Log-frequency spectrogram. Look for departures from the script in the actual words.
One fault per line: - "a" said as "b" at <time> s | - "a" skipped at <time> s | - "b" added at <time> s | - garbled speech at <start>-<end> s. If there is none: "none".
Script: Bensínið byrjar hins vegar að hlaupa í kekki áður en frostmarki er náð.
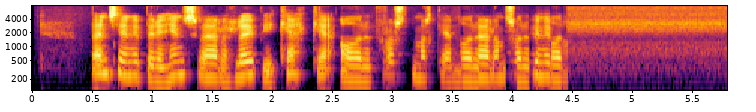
- garbled speech at 3.6-4.4 s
